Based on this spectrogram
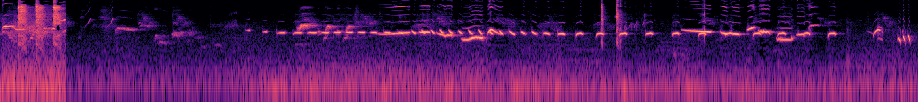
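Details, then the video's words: Training recording of a female white-rumped shama singing to stimulate males: a brief loud harsh burst, a quiet gap, then a long string of quick chirping and whistled notes around one pitch, varied with slurs. "Luyện Chòe Lửa HÓT NHIỀU GIỌNG HAY + MÁI HÓT Kích Trống"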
